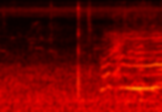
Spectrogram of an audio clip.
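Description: A bat cracks against a cricket ball.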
